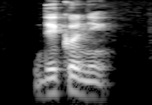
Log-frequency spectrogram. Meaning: 1. to pull out, "decunt" (remove one's penis from a vagina) 2. to talk rubbish, talk bollocks, kid, joke 3. to mess up, act up, malfunction
- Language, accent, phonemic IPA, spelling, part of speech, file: French, France, /de.kɔ.ne/, déconner, verb, LL-Q150 (fra)-déconner.wav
